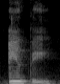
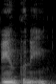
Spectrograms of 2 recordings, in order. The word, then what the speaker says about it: Anthony: A lot of times these names would be spelled like this on their birth certificates and their gravestones. Zachary for Zachary. Anthe instead of Anthony.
